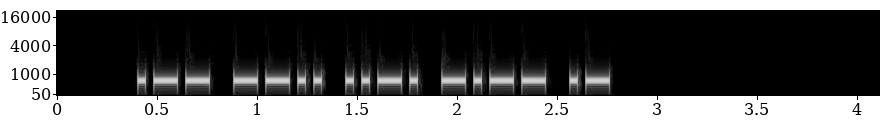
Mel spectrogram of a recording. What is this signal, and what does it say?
Morse code, heard as a keyed tone, about 30 wpm, 700 Hz. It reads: WZFYA
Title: Code Groups - 5 Letters - 30wpm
